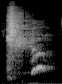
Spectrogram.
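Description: A single short, sharp human sneeze, close and fairly loud, with a breathy burst followed by a brief voiced tail, and nothing else around it.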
